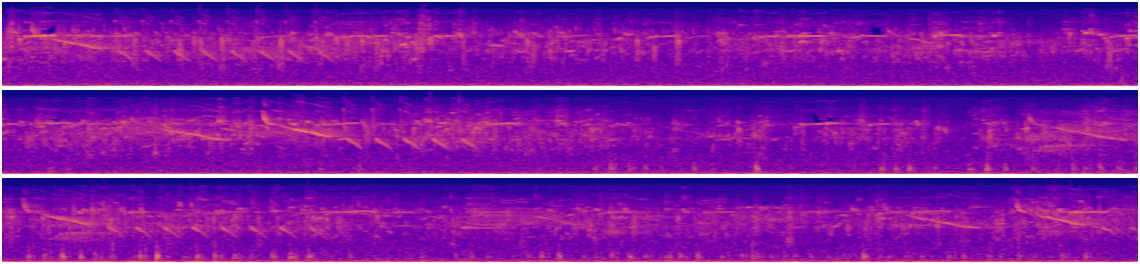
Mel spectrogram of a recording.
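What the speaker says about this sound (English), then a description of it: "Hope you can hear that bunch of birds." A bunch of birds calling from the brush along the Piedmont Loop hiking trail in Haw River State Park, North Carolina, with dense overlapping chirps and trills throughout, fairly faint and steady, with no talk.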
